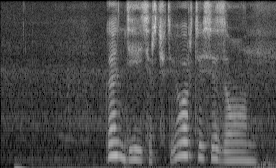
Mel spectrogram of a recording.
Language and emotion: Russian, sad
